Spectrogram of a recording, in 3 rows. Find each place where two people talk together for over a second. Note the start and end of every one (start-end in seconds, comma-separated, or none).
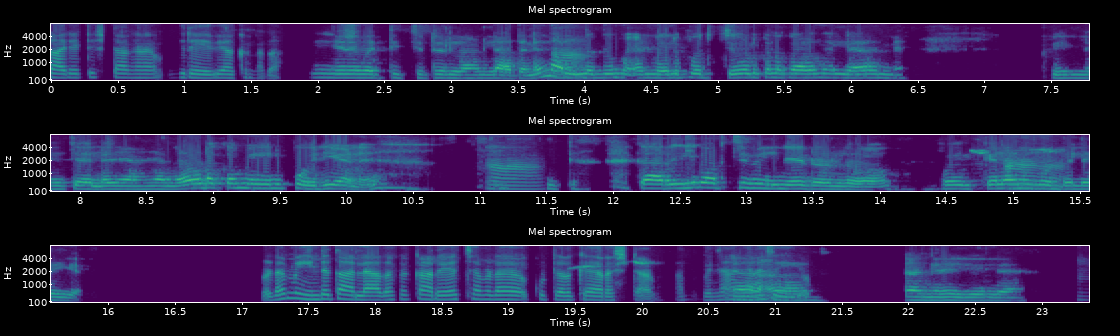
none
